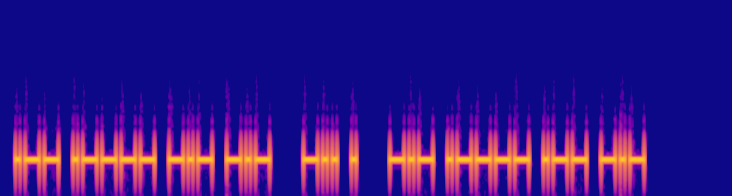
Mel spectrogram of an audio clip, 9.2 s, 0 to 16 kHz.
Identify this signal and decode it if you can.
Morse code, heard as a keyed tone, about 21 wpm, 700 Hz. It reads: W1KK DE K1WK
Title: USA Callsign DE Callsign - 4 Characters - 20wpm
